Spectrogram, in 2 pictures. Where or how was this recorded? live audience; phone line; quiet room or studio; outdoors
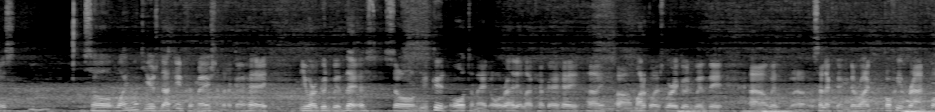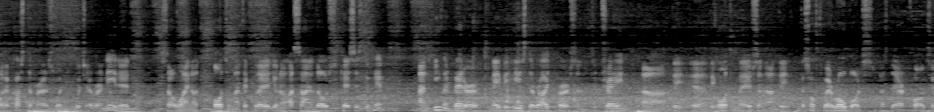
outdoors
